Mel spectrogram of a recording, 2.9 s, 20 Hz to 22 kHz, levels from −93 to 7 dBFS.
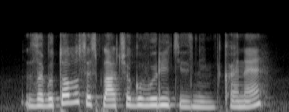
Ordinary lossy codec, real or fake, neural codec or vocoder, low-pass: none; fake; codec, 16 kHz, 6 kbps, DAC; 7.2 kHz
